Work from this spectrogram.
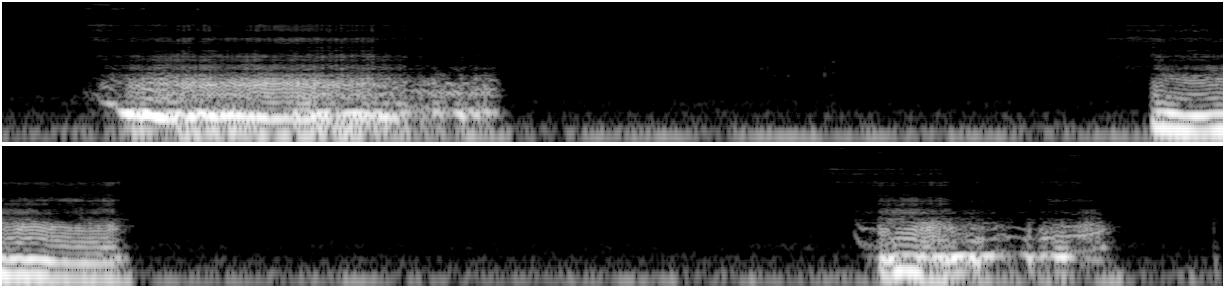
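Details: A dog snoring heavily: three long, rasping, throaty breaths of one to two seconds each, coming roughly every four to five seconds, with quiet pauses between them.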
